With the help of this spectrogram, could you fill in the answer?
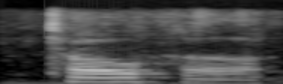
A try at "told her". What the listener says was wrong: Okay, pronounce that D. Put that D up against the word her, so it's told her.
